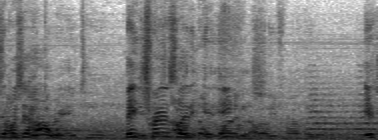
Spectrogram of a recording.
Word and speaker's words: Yahweh: In the Hebrew exactly tongue, how you say his name is Yahweh.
